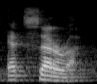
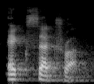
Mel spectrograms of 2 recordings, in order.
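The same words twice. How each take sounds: First: The first syllable is said as 'et'. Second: The first syllable is said as 'ek'. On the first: The speaker calls it right. "instead of et" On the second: The speaker calls it wrong. "A very common incorrect pronunciation is to say ec"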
